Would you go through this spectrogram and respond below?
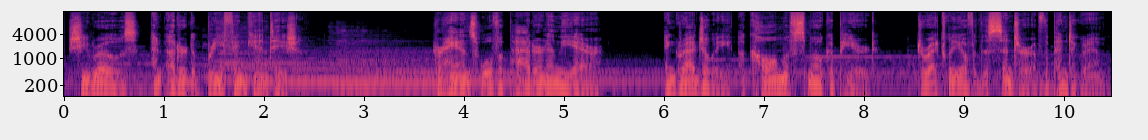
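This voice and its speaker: Low-voiced male story narrator over music. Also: expressive, normal speed. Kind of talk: scripted dramatic story narration.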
